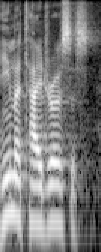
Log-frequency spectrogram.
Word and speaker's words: hematidrosis: Is how you say it, hematidrosis.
